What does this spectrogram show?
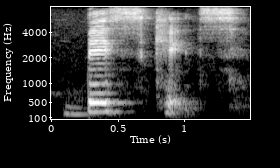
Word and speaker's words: biscuits: We also have this word, which is called biscuits. Biscuits. In that word, we have the stress being placed on the first syllable, not the second syllable.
